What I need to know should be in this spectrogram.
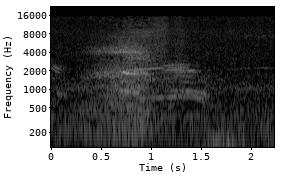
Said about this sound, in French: Ah, des mouettes.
